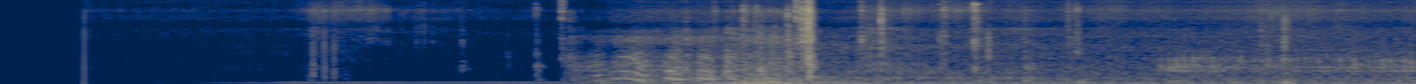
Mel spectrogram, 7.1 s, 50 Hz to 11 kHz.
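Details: Alfa Romeo 159 1.9 JTDm 110 kW (150 hp) diesel idling in neutral with the clutch released: a steady mid-pitched hum rises over the idle from the gearbox.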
